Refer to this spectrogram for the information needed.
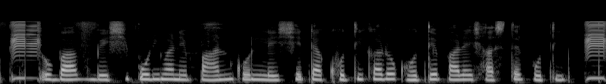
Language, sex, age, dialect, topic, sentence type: Bengali, female, 18-24, Northern/Varendri, agriculture, statement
